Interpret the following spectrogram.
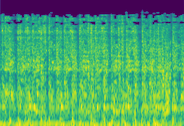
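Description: Car cabin noise: a steady low rumble with jumbled, indistinct sound over it.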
